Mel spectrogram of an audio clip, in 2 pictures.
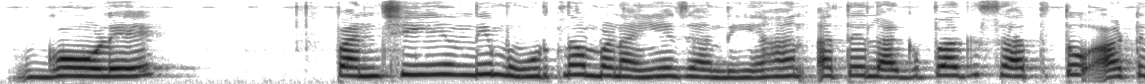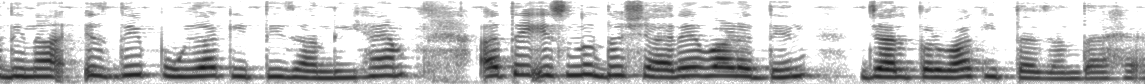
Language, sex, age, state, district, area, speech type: Punjabi, female, 18-30, Punjab, Fatehgarh Sahib, rural, spontaneous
